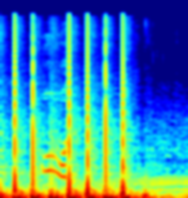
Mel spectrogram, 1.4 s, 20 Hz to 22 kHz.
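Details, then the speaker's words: Polestar 1 hybrid (2.0 supercharged, 609 hp) brake-boosted launch: quick run of sharp tyre chirps about seven a second, then smooths out as the front wheels skip and hop; timed at 4.4 s. "Oh, the front wheels skip. And again, it's weird."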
